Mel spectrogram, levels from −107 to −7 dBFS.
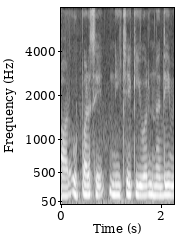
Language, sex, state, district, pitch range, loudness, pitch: Hindi, male, Uttar Pradesh, Hamirpur, 145-160 Hz, -12 LUFS, 150 Hz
